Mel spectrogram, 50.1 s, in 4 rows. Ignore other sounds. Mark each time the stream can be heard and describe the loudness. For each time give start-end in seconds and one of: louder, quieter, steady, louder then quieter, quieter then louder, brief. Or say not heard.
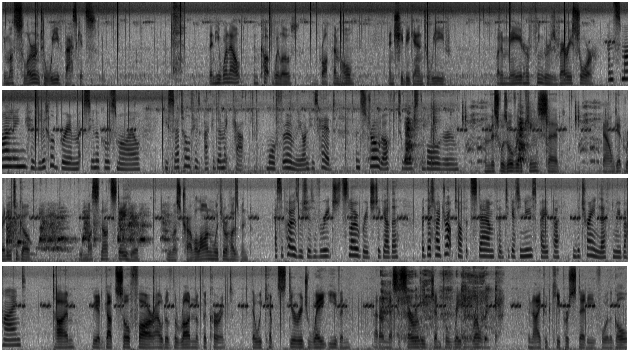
not heard.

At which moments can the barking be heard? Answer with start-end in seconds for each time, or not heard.
19.8-24.5, 25.1-28.6.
